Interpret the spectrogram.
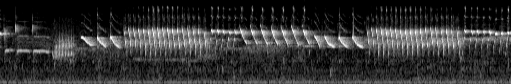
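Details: Canary song for stimulating breeding, opening with scattered chirps and a brief harsh buzz, then long stretches of rapid rolling trills and descending note series that change speed and pitch, with a constant low hum.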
